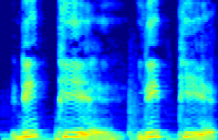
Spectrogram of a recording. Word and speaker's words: 리필: Aqui, refill é refill em inglês, né? Mas pronúncia na Coreia, refill.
